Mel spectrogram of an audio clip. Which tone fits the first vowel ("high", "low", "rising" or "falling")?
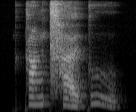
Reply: rising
